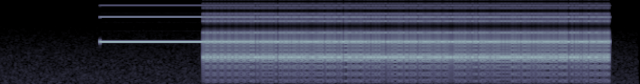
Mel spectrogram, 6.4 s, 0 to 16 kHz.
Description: Cassette data (Kansas City type), 300 baud, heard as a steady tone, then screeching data.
